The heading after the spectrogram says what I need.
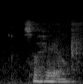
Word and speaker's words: Sahel: It's spelled S-H-E-L. S-A-H-E-L. Sahel.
